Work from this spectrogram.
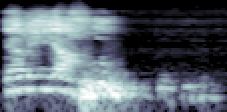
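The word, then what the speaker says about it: אליהו: And the way in which that we know that they pronounced these names with a wob on the end, like for example, like you read the scripture and it will be Eliyah, which has been pronounced Elijah. Eliyah, they would say Eliyahu.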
